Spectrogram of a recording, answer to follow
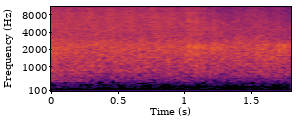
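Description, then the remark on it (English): A church audience claps hands for the Lord in a dense, steady burst of applause that stays at an even level throughout, with many overlapping claps blending into a continuous crackle and no voices. “Oh, clap your hands for the Lord.”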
